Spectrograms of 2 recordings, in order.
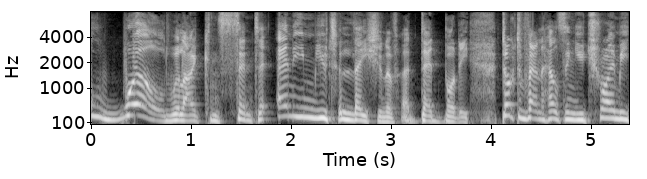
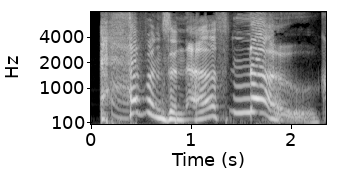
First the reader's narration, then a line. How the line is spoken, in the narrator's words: cried Arthur in a storm of passion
